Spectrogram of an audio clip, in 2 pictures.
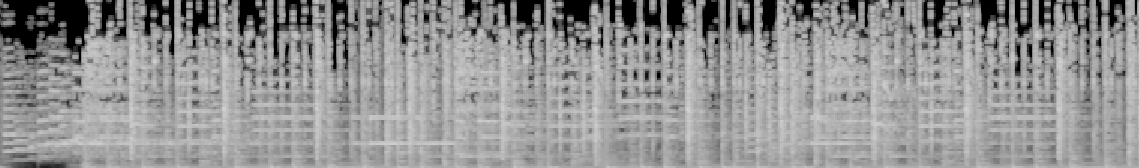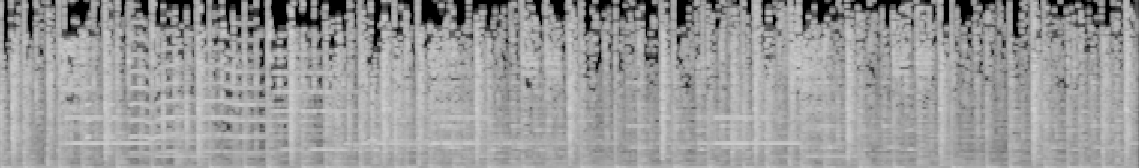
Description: Instrumental Song

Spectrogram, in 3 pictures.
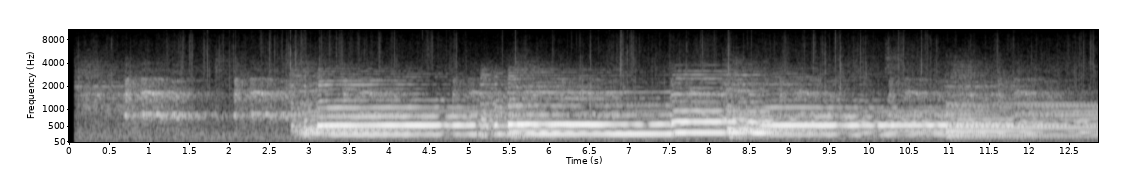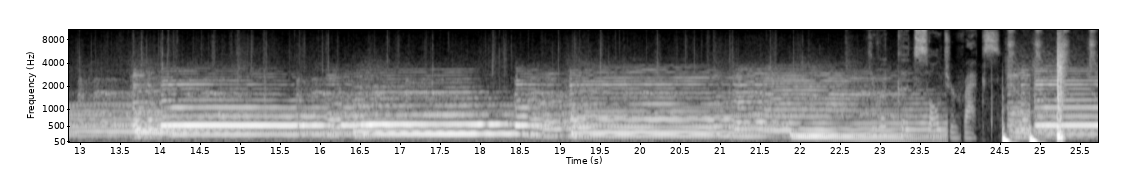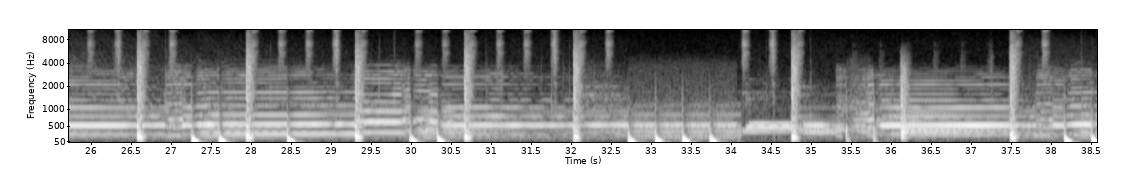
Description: lofi

